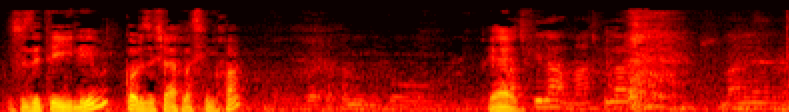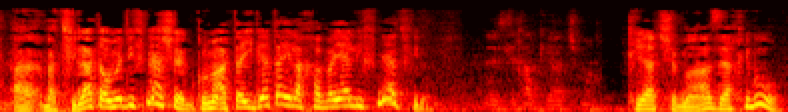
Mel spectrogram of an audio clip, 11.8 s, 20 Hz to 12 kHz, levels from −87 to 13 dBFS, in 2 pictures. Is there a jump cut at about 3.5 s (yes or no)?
yes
